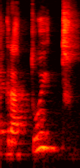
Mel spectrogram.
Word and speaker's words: gratuito: é tão fazendo simples como por exemplo gratuito as pessoas falam grato e na verdade é gratuito né então a gente vai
